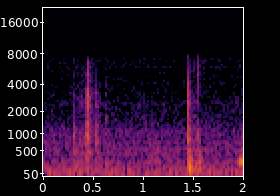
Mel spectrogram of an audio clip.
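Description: Two faint clicks about a second apart, from a computer keyboard or mouse being pressed, as when a slide is advanced.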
